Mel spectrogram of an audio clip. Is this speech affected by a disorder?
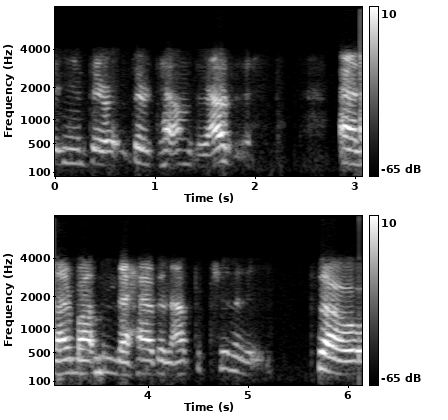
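Yes: cerebral palsy.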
